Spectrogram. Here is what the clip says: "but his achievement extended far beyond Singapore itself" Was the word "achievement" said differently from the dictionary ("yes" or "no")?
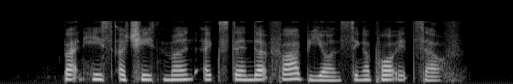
yes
